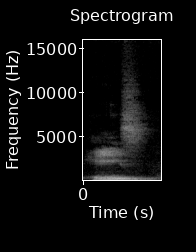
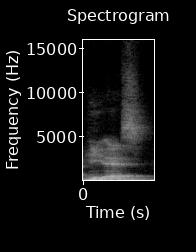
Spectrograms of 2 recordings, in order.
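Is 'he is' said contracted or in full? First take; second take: contracted; full. First: The words are joined into one short syllable. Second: Both words are said separately in full. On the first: "we can say he's" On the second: "instead of saying he is going"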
